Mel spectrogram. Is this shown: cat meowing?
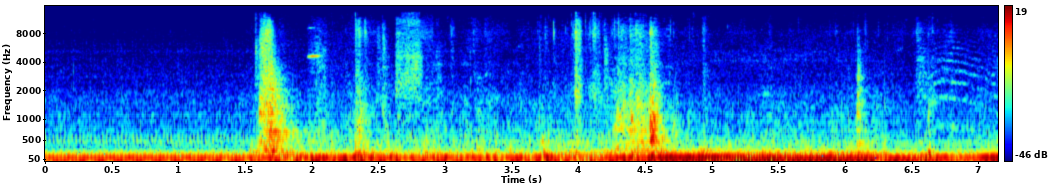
no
